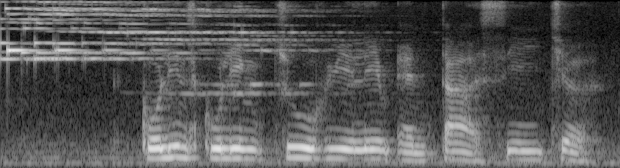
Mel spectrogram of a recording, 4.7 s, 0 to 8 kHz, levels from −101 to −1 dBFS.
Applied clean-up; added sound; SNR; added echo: none; Chime; 2 dB; none.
